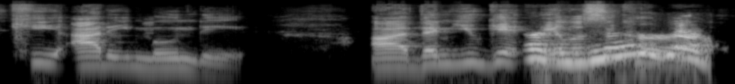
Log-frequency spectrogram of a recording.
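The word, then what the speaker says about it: Ki-Adi-Mundi: the family just have such a hard time pronouncing his name it's kiari Mundi uh then you get Kayla RJ guy look we're not George patankening this here buddy it's kiadi Mundi okay it's not that hard and that's that's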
